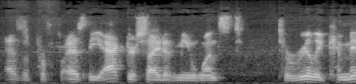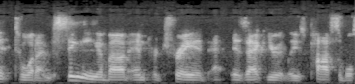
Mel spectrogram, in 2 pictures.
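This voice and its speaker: A man's voice: fairly low pitch, breathy edge. A man, an actor and singer, telling his story casually as an interview guest. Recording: echoey room, dull lo-fi audio.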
